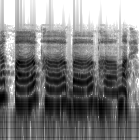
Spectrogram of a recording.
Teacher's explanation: छू रही है ओष्ठ ओष्ठ प फ ब भ म इन इन वर्णों का उच्चारण करते समय जो है होठों पर प्रेशर पड़ रहा है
